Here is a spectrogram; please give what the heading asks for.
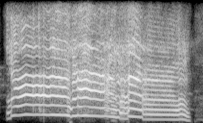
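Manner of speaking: very high, loud witch scream; imitating the neighbor's witchy shriek. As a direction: screech like a cackling witch. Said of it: "like a cackling witch".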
